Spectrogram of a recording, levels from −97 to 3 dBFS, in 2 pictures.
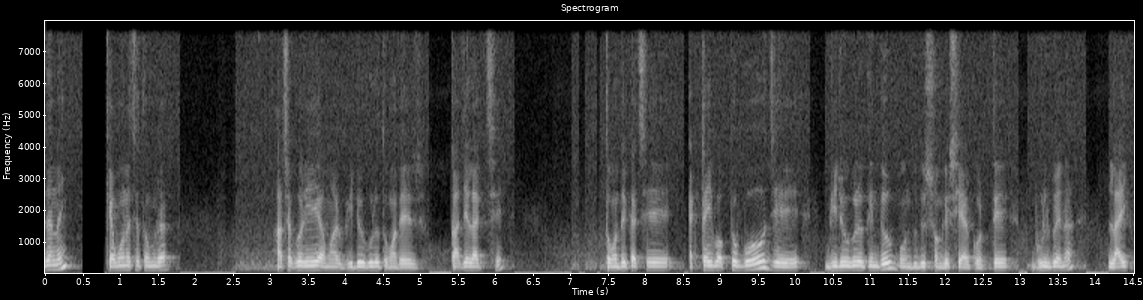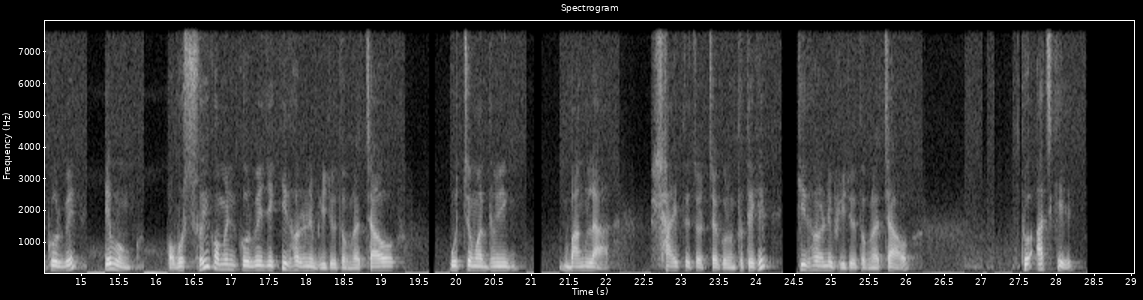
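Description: From 0.5 to 2.54 s, 5.12 to 7.2 s, 10.2 to 10.4 s, 12.98 to 16.16 s, 19.32 to 22.6 s, 24.34 to 24.56 s and 26.22 s to the end, the gaps carry comfort noise in place of the background, likely from discontinuous transmission. The real background is swapped for a steady, featureless hiss, about 6 dB quieter at 10.2 s and about 18 dB quieter at 24.34 s. On a spectrogram these stretches look smooth and uniform, without the fine texture of the surrounding background, and they stop at the same 8 kHz ceiling that the G.722 call path puts on everything.

At 15.84 to 16.16 s comes sound dropped by the voice detector. Roughly 140 ms of the actual sound in that gap was likely mistaken for background and replaced by the same flat noise. The waveform shows a low, even band where that sound should be, and the sound only returns once the detector fires again.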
